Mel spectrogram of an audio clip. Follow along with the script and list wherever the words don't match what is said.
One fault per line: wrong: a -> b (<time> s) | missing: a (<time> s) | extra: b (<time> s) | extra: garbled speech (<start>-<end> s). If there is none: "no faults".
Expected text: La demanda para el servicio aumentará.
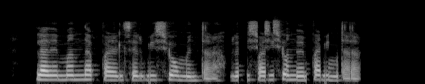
extra: garbled speech (2.3-3.6 s)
